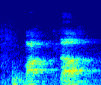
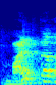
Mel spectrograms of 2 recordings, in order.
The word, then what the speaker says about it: 맑다: 기억으로 바람을 하고 막다 그러니까 말다가 아니야. 말다 물이 막다야.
